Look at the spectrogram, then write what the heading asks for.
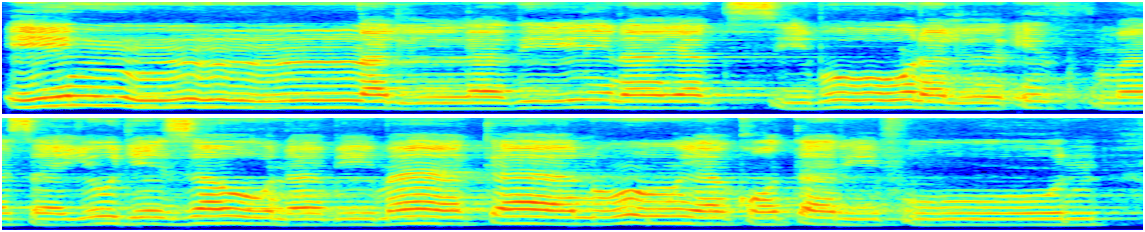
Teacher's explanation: زو میں واو لین سے نرم آواز کے ساتھ جلد پڑھیں گے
